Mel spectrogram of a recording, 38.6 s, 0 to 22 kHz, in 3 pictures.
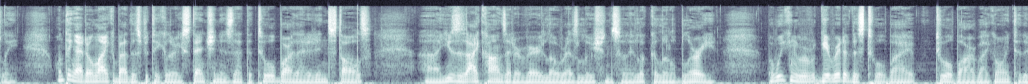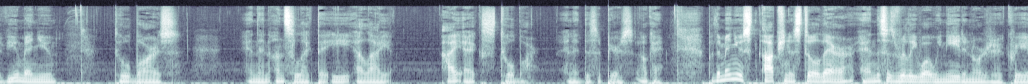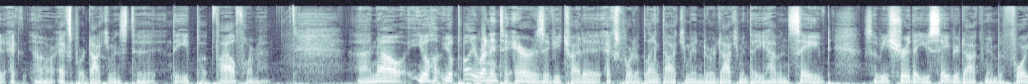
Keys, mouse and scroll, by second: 12.7 click, 19.3 click, 23.3 click, 29.3 click.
